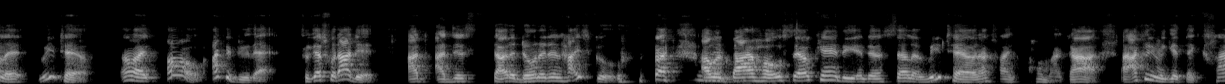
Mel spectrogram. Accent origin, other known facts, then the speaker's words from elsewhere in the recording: Buffalo, New York, United States; moved away as an adult; now in South Carolina, United States; born and raised in Buffalo, New York, most of my years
